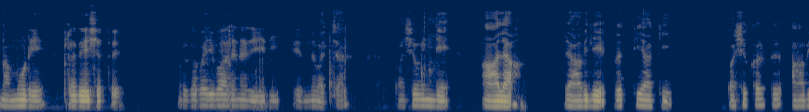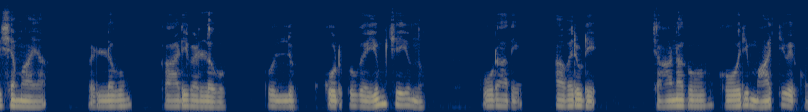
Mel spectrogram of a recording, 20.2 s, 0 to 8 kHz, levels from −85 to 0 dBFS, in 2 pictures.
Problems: low volume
